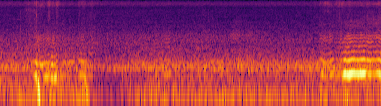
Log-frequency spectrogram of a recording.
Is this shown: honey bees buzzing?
yes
